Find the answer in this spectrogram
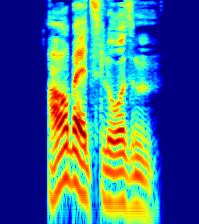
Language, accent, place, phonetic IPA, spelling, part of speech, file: German, Germany, Berlin, [ˈaʁbaɪ̯t͡sloːzm̩], arbeitslosem, adjective, De-arbeitslosem.ogg
- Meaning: strong dative masculine/neuter singular of arbeitslos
